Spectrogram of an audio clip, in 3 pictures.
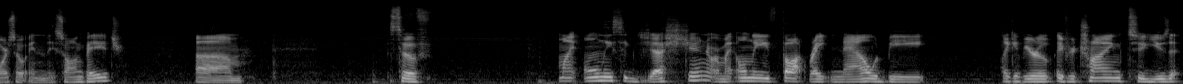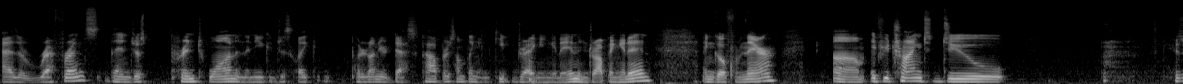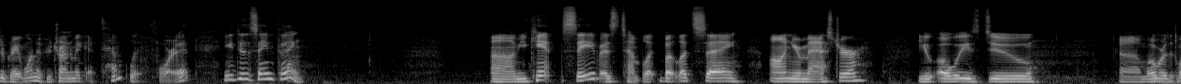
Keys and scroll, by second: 35.2-35.4 typing.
